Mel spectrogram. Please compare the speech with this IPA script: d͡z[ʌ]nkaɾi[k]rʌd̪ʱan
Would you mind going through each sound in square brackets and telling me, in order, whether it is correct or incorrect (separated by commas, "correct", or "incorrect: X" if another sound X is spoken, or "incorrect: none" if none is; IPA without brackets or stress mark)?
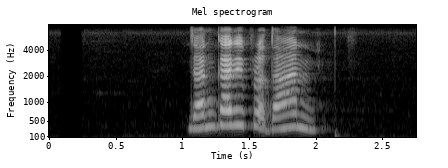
incorrect: a, incorrect: p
